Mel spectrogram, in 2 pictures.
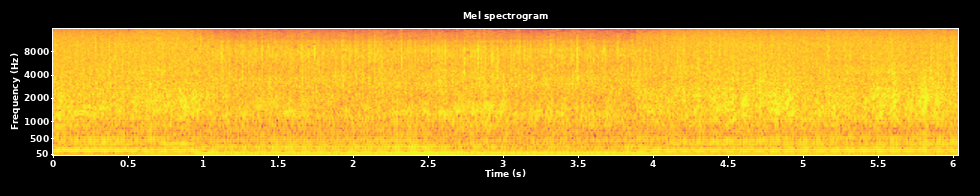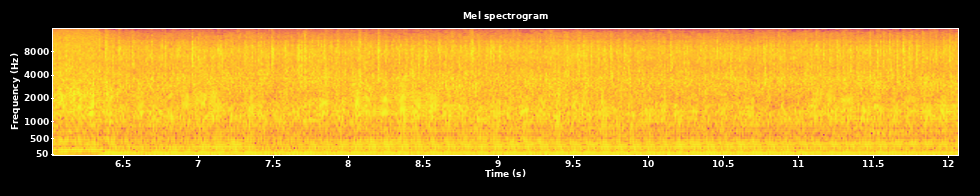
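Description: Small propeller airplane droning steadily in Microsoft Flight Simulator 2020 over Montana, a constant engine hum with a pitch shift partway through, no talking.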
